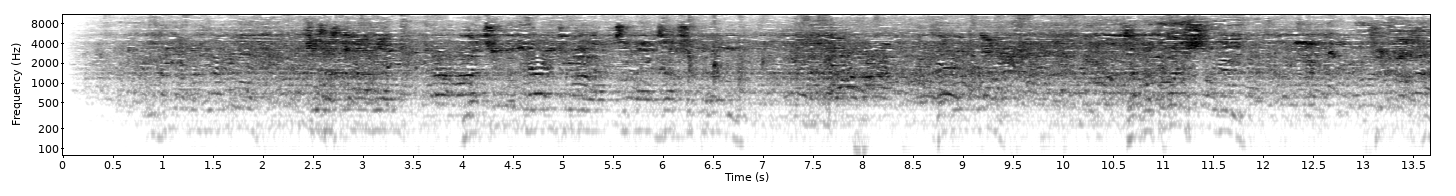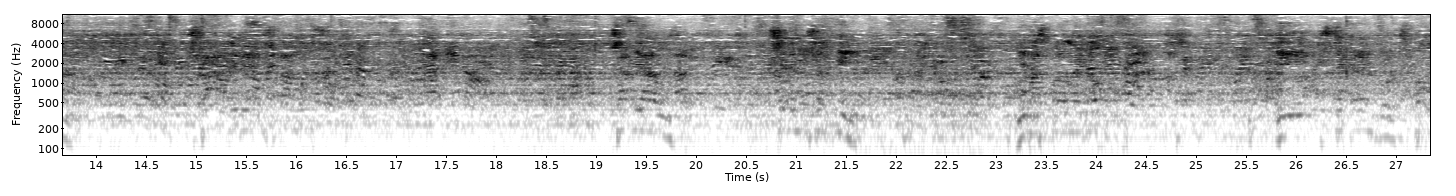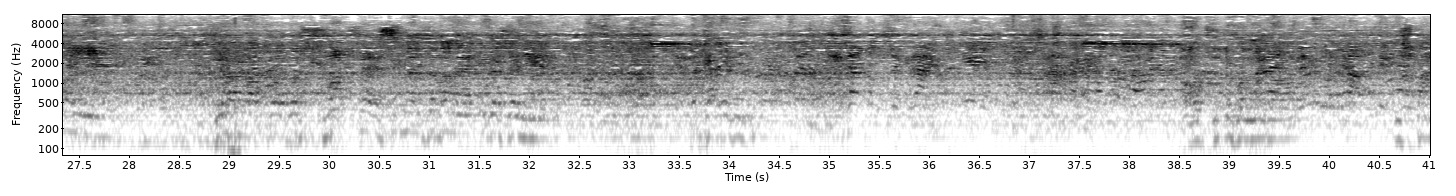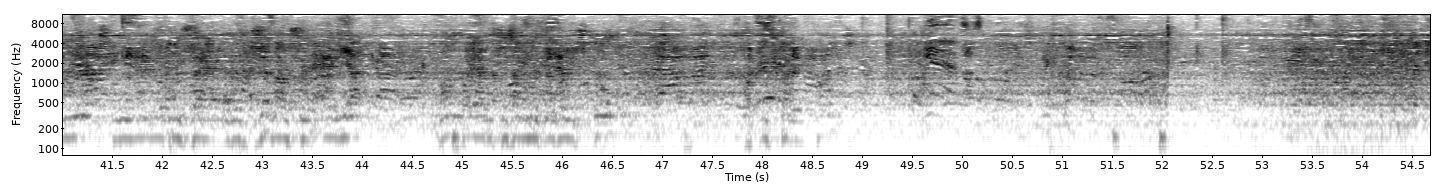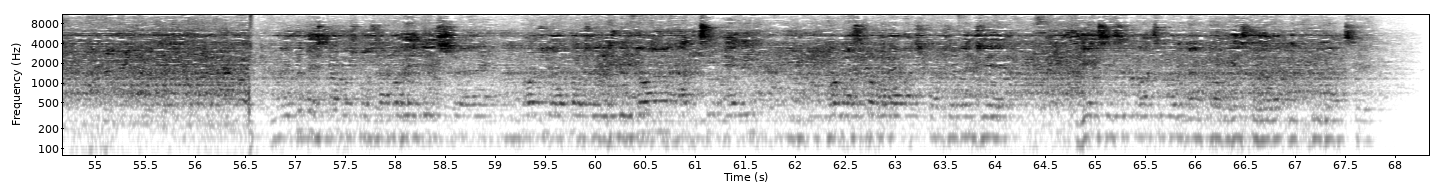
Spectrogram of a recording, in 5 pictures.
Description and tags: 75 minut hooland spain match110710
11.07.2010: between 20.30 -23.30. in the beer garden (outside bar) on the Polwiejska street in the center of Poznan in Poland. the transmission of the final Fifa match between Holland and Spain.
poznan, beer-garden, poland, holland-spain-match, transmission, fifa, noise, voices, fans, people, field-recording, vuvuzele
